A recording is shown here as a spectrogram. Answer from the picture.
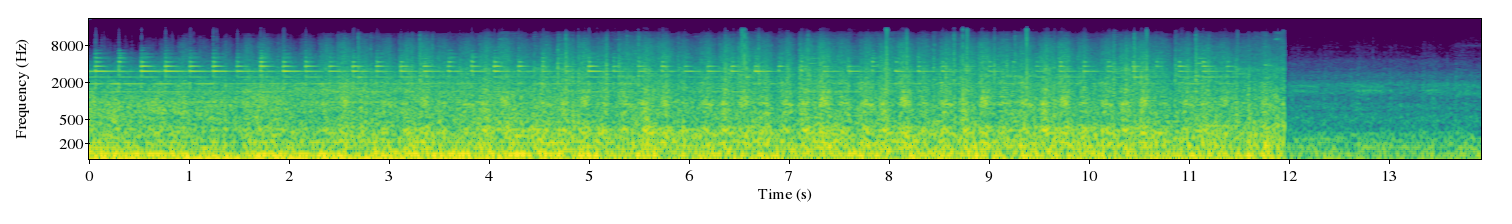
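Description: Train sound effect: a train running with a steady low hum and rhythmic clickety-clack, with a fast repeated high ringing over it. It cuts off suddenly about twelve seconds in, leaving quieter outdoor ambience.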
